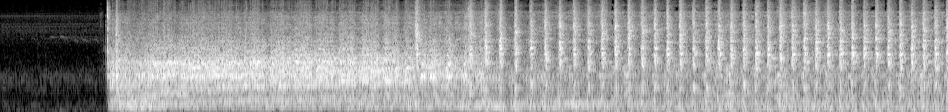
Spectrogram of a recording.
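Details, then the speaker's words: Minneapolis Moline Z tractor after rewiring, fuel just flowing into carburetor, on choke, exhaust can removed: catches at once, settles into uneven, lumpy beat about three pulses a second; running rough, not right yet, cause unknown. "There we go. It works from here. All right. Doesn't sound quite right yet, but uh I'm going to get get this stuff bolted down."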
